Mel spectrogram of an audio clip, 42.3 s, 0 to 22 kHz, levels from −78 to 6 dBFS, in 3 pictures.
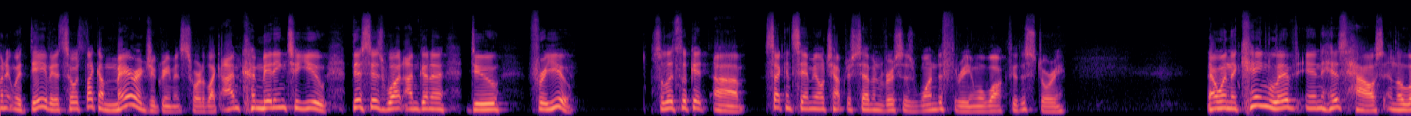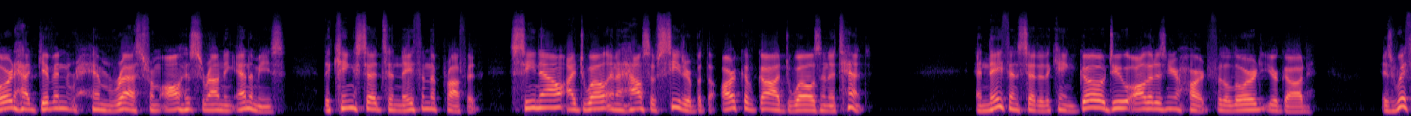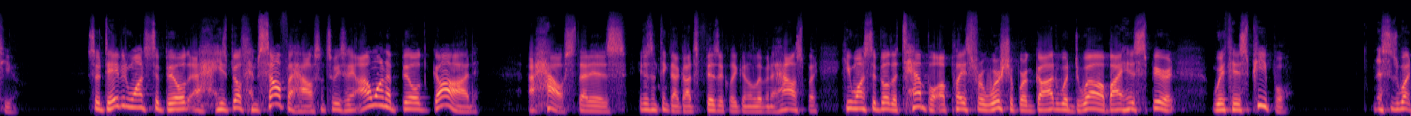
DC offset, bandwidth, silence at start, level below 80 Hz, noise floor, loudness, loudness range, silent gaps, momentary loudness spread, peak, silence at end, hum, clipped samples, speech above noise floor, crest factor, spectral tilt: under 0.1%; 15 kHz; 0 s; -76 dBFS; -70 dBFS; -20 LUFS; 4 LU; none; 7 LU; -2 dBFS; 0 s; none; under 0.1%; 50 dB; 18 dB; -4.5 dB/octave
